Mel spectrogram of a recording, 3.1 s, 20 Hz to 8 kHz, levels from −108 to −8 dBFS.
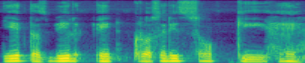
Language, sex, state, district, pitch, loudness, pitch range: Hindi, male, Arunachal Pradesh, Lower Dibang Valley, 115 Hz, -16 LUFS, 110-120 Hz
